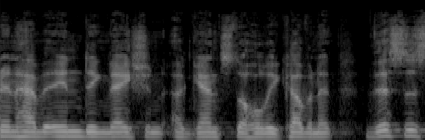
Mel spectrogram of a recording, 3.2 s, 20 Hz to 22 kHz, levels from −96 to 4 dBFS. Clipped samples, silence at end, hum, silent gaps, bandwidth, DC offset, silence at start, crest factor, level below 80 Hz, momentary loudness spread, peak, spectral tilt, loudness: under 0.1%; 0 s; none; none; 16 kHz; under 0.1%; 0 s; 20 dB; -86 dBFS; 8 LU; -22 dBFS; -4 dB/octave; -41 LUFS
